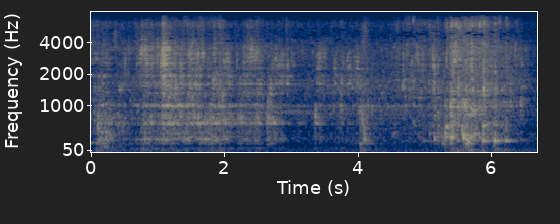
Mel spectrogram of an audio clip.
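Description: A toilet flushes, a rushing gurgle of water that swells toward the end before draining away, with no one talking over it.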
